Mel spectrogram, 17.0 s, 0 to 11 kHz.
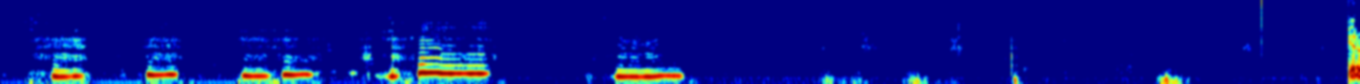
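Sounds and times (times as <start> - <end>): girl humming: 0.5 - 1.2, 1.8 - 2.4, 3.0 - 6.2, 7.6 - 8.6.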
